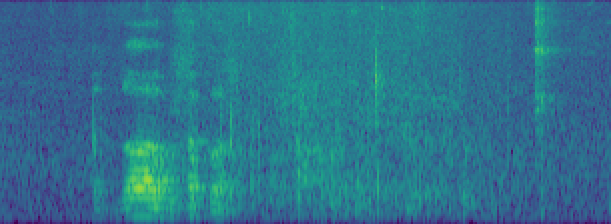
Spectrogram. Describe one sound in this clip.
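Clothes rustle as many men bow and kneel.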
